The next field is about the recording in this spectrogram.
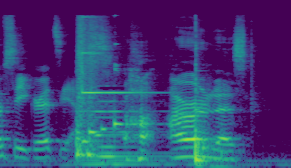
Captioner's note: bell dings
